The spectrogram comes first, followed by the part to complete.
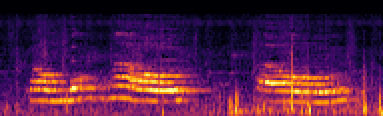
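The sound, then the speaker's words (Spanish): A female cat meows twice in long, drawn-out, tonal cries, the first slightly wavering and the second rising then falling, fairly loud with a little background noise between. “Au, dice, le duele. Así como, au. Pobrecita la gata, au.”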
